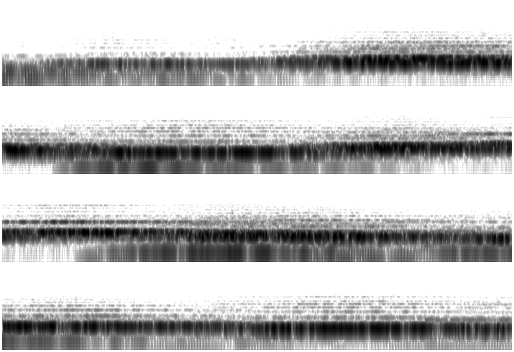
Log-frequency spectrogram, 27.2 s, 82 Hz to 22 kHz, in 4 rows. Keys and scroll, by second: 0.6 4, 2.0 3, 6.1 4, 8.2 2, 12.0 Escape, 13.5 4, 14.3 3, 15.1 F1, 18.5 Escape, 23.6 Delete.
